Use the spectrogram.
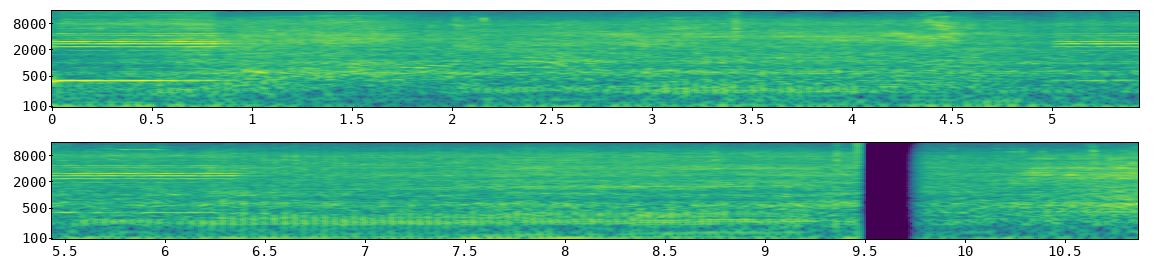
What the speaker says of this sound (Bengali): আমার পিছনে এবার হর্ন দিচ্ছে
